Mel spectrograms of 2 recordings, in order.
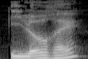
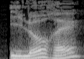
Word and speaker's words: aurait: Il aurait, same thing here. Final T is not pronounced.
